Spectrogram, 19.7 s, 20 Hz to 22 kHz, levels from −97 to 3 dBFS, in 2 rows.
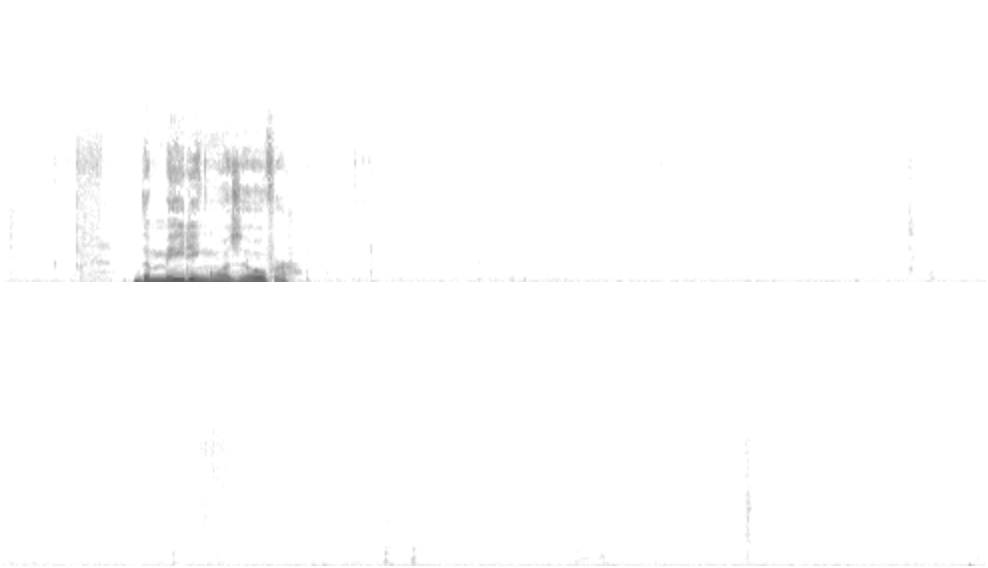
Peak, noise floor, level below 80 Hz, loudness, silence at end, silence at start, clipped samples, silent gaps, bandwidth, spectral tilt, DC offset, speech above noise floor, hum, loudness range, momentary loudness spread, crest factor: -28 dBFS; under -90 dBFS; -84 dBFS; -43 LUFS; 16.8 s; 1.3 s; under 0.1%; none; 12 kHz; -7.5 dB/octave; under 0.1%; over 48 dB; none; 7 LU; 17 LU; 24 dB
